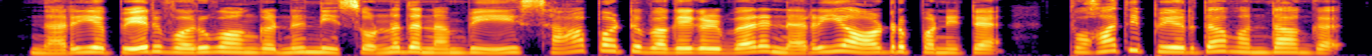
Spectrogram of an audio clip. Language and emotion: Tamil, sad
